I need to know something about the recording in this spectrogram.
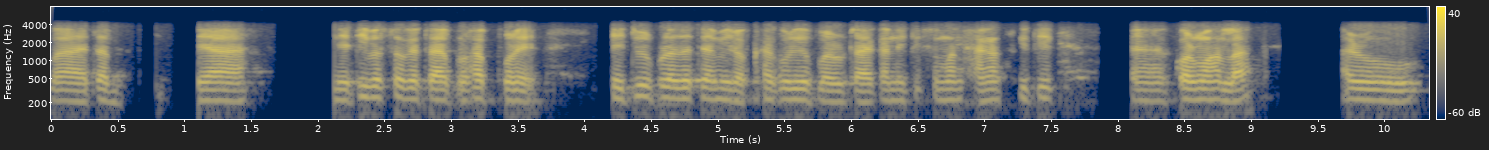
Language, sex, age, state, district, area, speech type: Assamese, male, 45-60, Assam, Goalpara, urban, conversation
